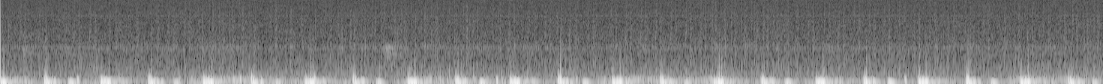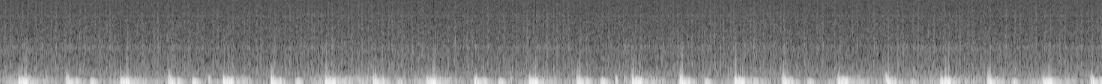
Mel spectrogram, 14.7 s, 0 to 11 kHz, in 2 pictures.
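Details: Regular heartbeat at about 88 beats per minute with an extra low, dull sound after the second sound, giving a galloping rhythm: a prominent third heart sound (S3 gallop).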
